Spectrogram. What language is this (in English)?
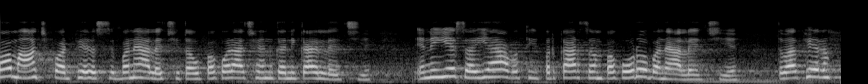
Maithili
